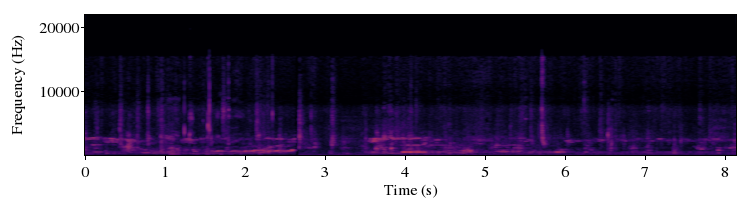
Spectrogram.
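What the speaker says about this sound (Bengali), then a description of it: "টাইগার মুরগি।" Tiger-breed chickens about three and a half months old on a farm, clucking and calling in a busy flock, with people talking over the birds throughout.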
